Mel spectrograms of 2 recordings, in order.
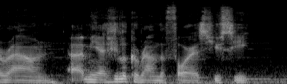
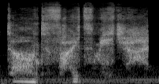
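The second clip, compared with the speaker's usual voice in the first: ghostly whisper; 4 semitones higher than usual. Acted. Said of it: "She says".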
